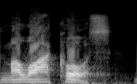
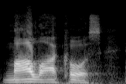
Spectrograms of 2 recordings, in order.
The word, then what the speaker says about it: malakos: The word here in the original Greek is a word that's pronounced malakos, malakos, and it means softness.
